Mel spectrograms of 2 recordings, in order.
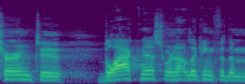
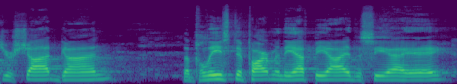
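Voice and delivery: normal talking voice

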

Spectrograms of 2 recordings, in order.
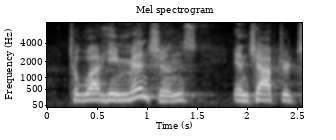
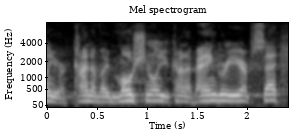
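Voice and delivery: usual speaking voice

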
